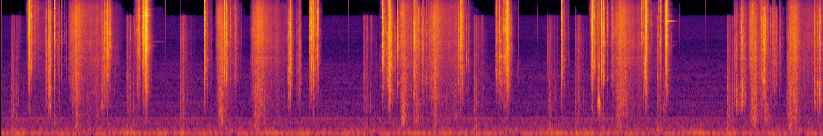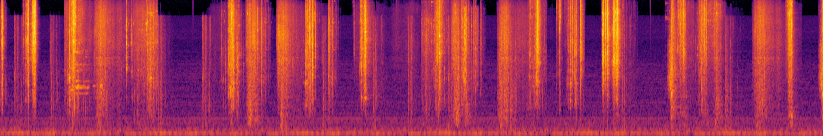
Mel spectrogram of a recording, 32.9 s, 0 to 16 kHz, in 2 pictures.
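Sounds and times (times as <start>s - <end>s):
steady low hum: 0.0s - 32.9s
gun reload metallic clicks: 0.6s - 1.4s, 2.0s - 3.0s, 4.1s - 4.8s, 5.7s - 6.4s, 7.6s - 10.3s, 11.2s - 13.5s, 14.7s - 17.2s, 17.8s - 19.6s, 20.9s - 23.9s, 25.0s - 26.1s, 27.0s - 29.0s, 29.8s - 30.8s, 32.1s - 32.9s.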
